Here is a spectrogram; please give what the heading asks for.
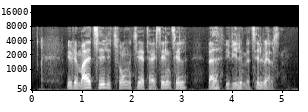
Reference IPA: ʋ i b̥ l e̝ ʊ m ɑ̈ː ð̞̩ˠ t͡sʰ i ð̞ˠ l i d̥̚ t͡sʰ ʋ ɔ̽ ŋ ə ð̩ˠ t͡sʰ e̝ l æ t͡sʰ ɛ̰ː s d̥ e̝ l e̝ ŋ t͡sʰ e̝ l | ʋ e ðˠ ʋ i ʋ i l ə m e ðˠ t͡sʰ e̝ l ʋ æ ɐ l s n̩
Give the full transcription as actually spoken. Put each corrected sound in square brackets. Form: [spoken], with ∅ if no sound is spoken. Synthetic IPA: ʋ i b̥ l e̝ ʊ m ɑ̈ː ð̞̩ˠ t͡sʰ i ð̞ˠ l i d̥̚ t͡sʰ ʋ ɔ̽ ŋ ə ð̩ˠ t͡sʰ e̝ l æ t͡sʰ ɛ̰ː s d̥ e̝ l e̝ ŋ t͡sʰ e̝ l | ʋ [æ] ðˠ ʋ i ʋ i l ə m e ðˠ t͡sʰ e̝ l ʋ æ ɐ l s n̩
